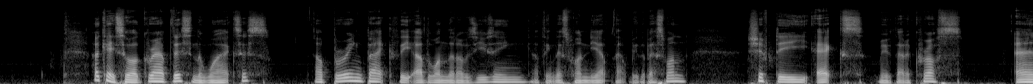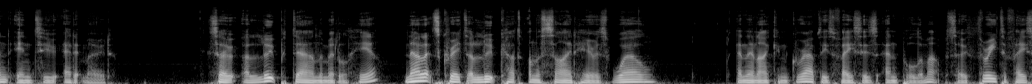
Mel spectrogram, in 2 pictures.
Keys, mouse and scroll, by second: 0.8 g, 2.7-4.7 scroll down 1, 4.7 click, 5.9 click, 7.3 shift+d, 9.9 KP_7, 9.9 middle click, 10.0 Tab, 10.8-12.2 middle drag, 12.2 scroll down 1, 12.3-13.3 middle drag, 13.3 ctrl+r, 14.2 ctrl+z, 14.8 ctrl+r, 19.9 3, 20.4 click.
